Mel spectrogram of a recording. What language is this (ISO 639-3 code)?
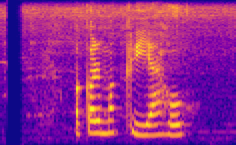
nep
